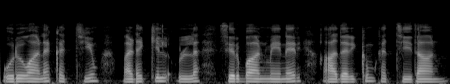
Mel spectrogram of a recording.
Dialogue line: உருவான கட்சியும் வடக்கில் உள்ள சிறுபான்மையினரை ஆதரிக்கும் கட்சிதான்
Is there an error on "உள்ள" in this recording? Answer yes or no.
no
